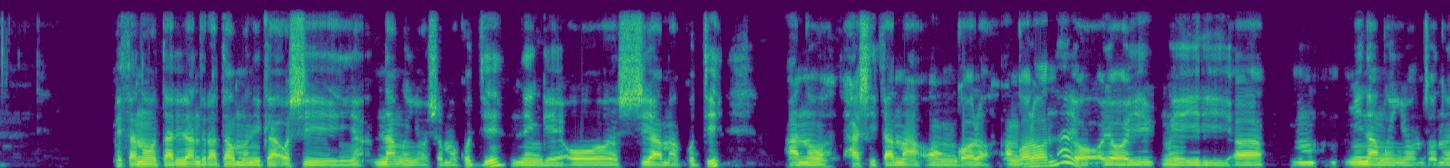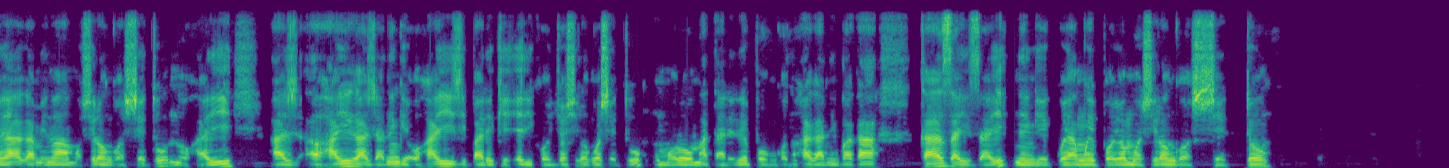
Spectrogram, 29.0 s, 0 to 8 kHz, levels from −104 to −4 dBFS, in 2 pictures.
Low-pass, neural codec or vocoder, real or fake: 7.2 kHz; none; real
